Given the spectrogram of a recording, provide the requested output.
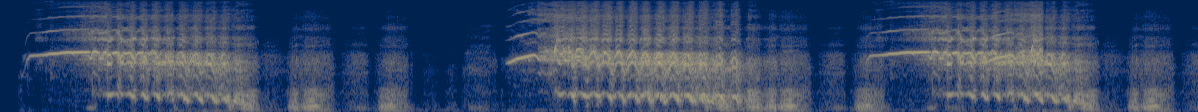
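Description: A horse whinnies three times, each a loud, quavering neigh that starts high and trails downward.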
